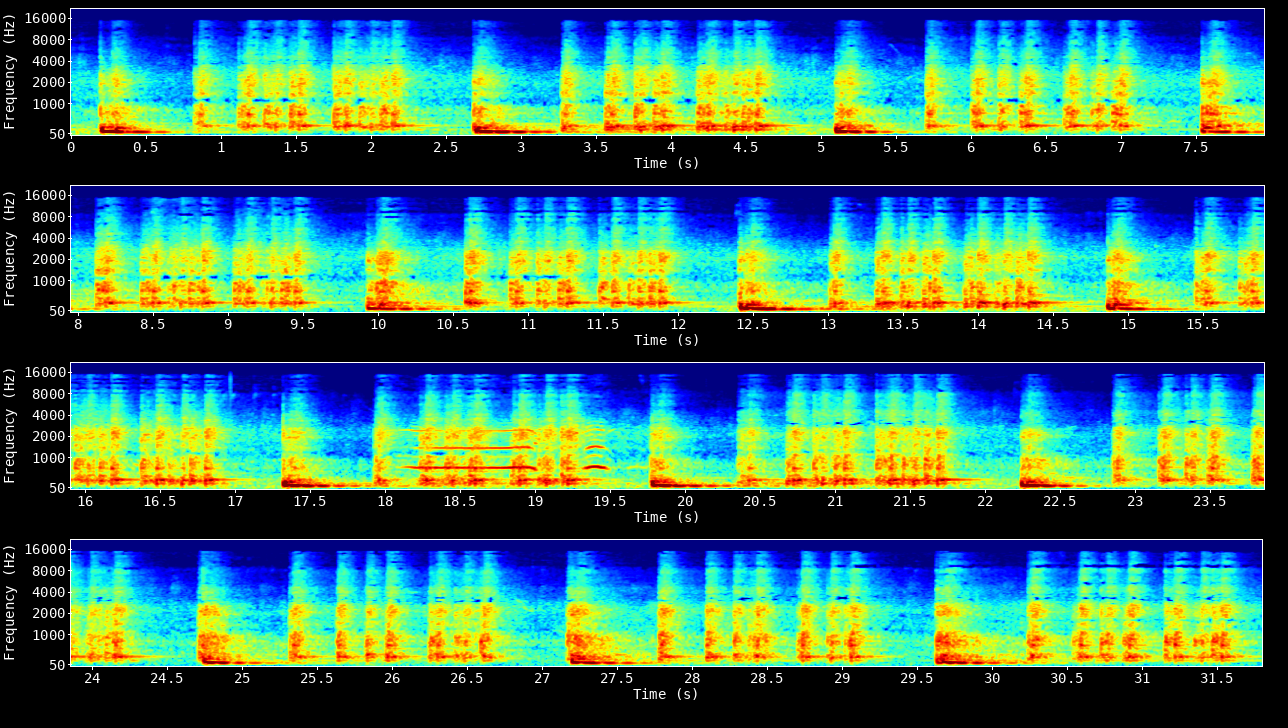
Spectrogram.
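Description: Marching drums beating time for a parade march past: snare-drum rolls with a deep bass-drum stroke about every two and a half seconds. A single held tone sounds for about a second and a half a little past the middle.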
